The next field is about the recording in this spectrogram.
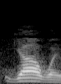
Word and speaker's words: Yahweh: And this is related to the Old Testament personal name for God, which we pronounce Yahweh. Y, Y H W H.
